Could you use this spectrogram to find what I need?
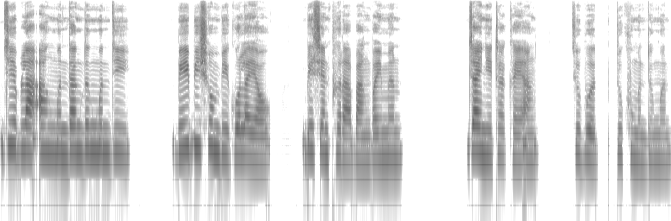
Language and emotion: Bodo, sad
